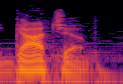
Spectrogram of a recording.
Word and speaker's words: gacha: I pulled this from Wikipedia, so if you're not sure, it's not spelled gotcha, like, haha, I gotcha. It's actually spelled, if you look at the thumbnail or the description of this video, it's spelled G-A-C-H-A, gotcha.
